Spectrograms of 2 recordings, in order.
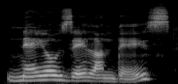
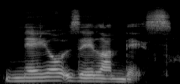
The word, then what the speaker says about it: neozelandés: So neozelandés, it's a mouthful. So knowing that you pronounce every syllable in Spanish, pronuncia cada vocal, es importante.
